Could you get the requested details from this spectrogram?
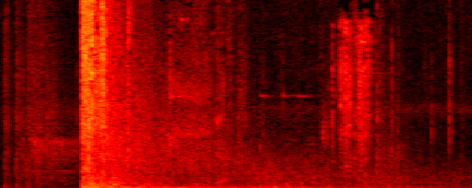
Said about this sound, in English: Is that you getting shot at? No, that's me shooting at.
